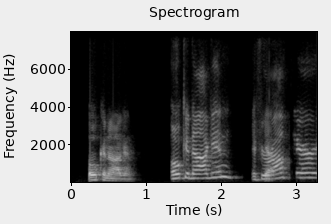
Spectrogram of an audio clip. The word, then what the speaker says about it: Okanagan: nerd Earthworks so if you're in is it Okanogan did I say it right Okanagan Okanagan if you're out there and you need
